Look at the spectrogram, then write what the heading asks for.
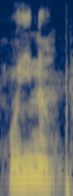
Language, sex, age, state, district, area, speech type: Nepali, female, 30-45, West Bengal, Darjeeling, rural, read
